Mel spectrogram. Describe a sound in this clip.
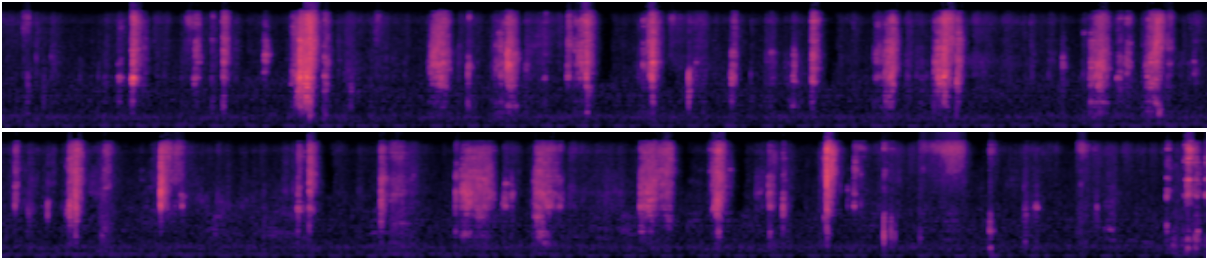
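Paper rustles and tears in short bursts, close by.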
